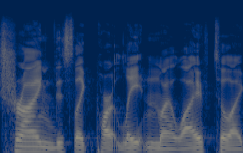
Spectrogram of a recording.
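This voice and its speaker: A man with a Chicago accent speaks at medium pitch and a fairly slow pace, his tone bright and sharp. The sound is dry and close, with no echo. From Chicago area, US Midwest (Highland Park). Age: 30s. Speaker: podcast host. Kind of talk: casual chat.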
